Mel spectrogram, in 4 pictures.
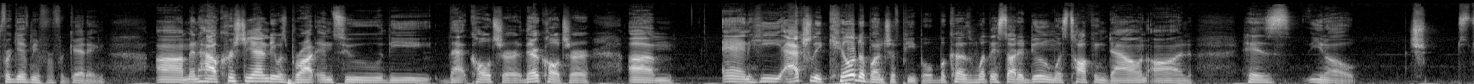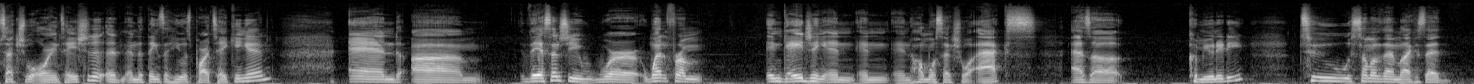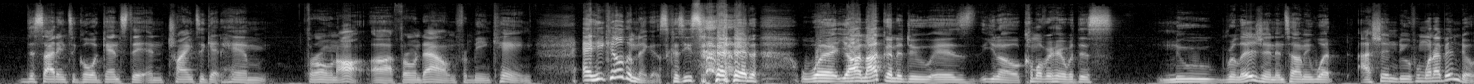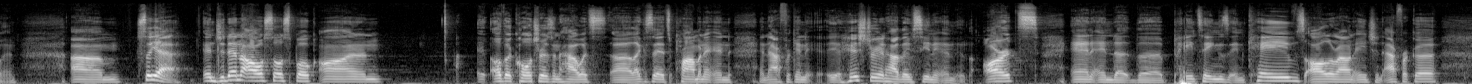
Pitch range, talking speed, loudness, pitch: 105-135 Hz, 170 wpm, -13 LUFS, 115 Hz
